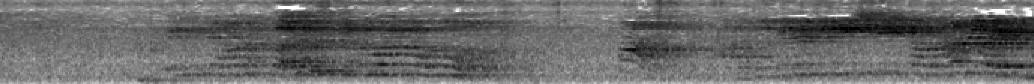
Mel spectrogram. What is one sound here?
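A young woman sings loudly and dramatically into a microphone, heard through loudspeakers in an echoing room.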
